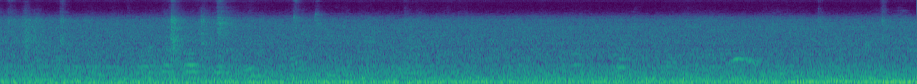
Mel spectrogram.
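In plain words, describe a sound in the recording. Loose fittings rattle and click inside a moving bus.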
